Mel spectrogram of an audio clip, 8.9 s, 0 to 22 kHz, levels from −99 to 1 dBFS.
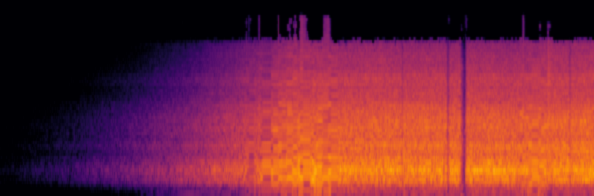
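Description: A recording of everyday sounds, fading in smoothly from the start until about 4.34 s, with two kinds of fault. Between 3.68 and 5.06 s, and again from 7.80 to 8.18 s, it becomes a rigid 100 Hz metallic buzz: robotic sound from repeated short buffers, likely from 10 ms chunks being looped while most of the real audio is skipped. Two short stalls from a late packet, at 6.69 to 6.75 s and 6.90 to 7.00 s, briefly hold the sound for 28 ms and 73 ms. Unlike the robotic sections, these are isolated holds with no sustained buzz, and nothing is lost afterward.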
